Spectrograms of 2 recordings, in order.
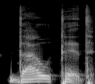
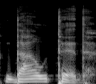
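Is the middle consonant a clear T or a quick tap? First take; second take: clear T; clear T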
